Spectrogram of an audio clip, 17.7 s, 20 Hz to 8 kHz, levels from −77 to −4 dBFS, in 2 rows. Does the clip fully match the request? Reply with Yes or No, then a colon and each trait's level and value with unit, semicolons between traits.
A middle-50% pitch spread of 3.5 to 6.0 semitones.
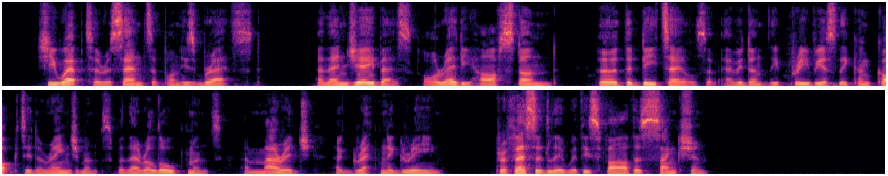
No: average, 2.8 semitones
